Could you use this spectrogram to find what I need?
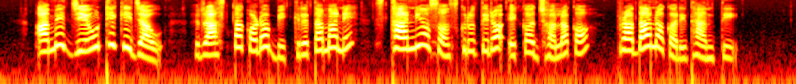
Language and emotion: Odia, happy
